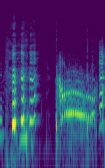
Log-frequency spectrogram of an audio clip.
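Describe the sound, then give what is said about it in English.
A woman imitates an owl: three short, breathy hoots, a brief pause, then one long wavering hoot with a fluttering pulse, moderately loud and alone, followed by the start of another call. “And she also does an amazing owl impersonation.”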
